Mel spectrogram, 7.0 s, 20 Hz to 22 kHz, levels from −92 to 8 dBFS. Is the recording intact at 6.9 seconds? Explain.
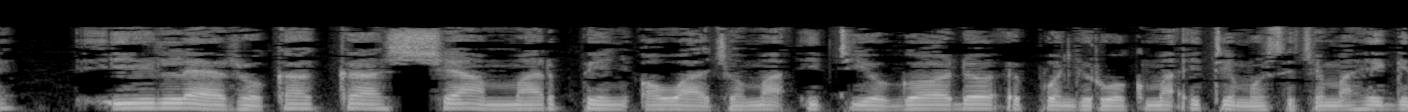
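No. At 6.9 s, as throughout, the speech carries the layered damage of transcoding between lossy codecs, likely a low-rate MP3 re-encoded to WMA. Nothing sounds above 9 kHz, and smeared warbling sits under a second set of artefacts, unlike the single texture of one codec.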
